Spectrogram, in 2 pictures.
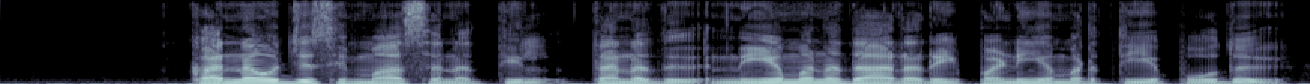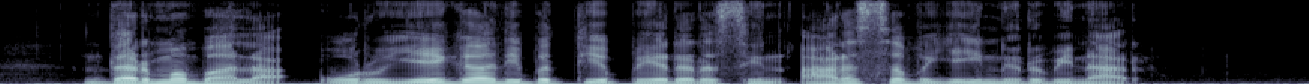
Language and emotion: Tamil, neutral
